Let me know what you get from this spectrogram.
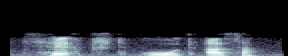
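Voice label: "herbschtbrot", Haut Rhin; vin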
